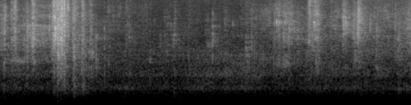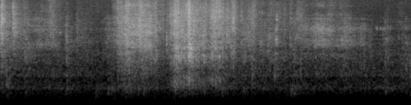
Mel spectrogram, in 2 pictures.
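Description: Close-miked chewing of a bite of sourdough burger: soft, wet mouth sounds that come in clusters, loudest about seven to eight and a half seconds in.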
